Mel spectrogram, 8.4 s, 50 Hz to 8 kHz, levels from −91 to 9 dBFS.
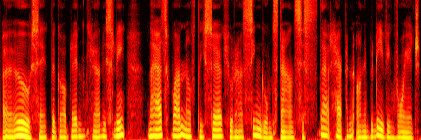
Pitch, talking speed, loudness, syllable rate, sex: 125 Hz, 120 wpm, -19 LUFS, 4.0 syllables/s, female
